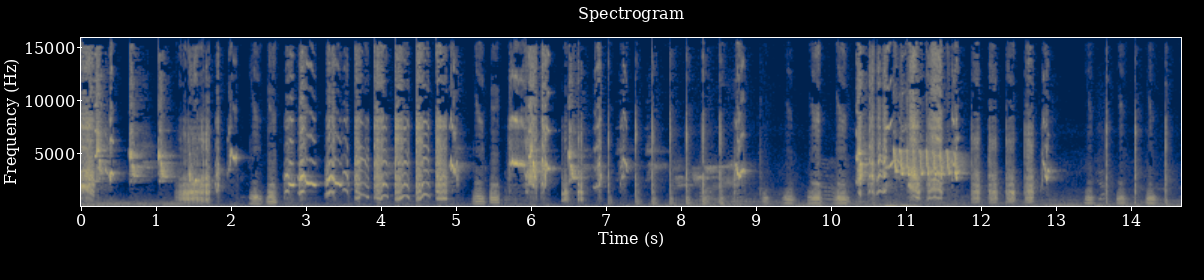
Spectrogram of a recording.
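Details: Song of a Javan myna, played to make reluctant birds sing: a fast jumble of harsh squawks, clicks and whistled chirps with a brief buzzy burst midway.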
